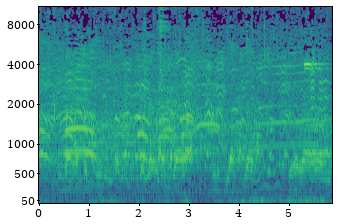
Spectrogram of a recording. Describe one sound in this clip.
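A crowd of men and boys shouts and cheers outdoors.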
